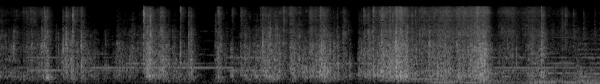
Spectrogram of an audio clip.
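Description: Thin plastic mailer bag being torn open and rustled by hand as a garment is pulled out, with irregular crinkling and crackling throughout. A low steady rumble joins about four seconds in.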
